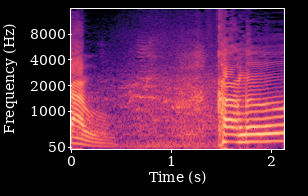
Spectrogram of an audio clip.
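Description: A Buddhist monk's voice reciting a sermon in a chanted, sing-song delivery: a word trails off falling in pitch, a pause of about a second, then a long held note.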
